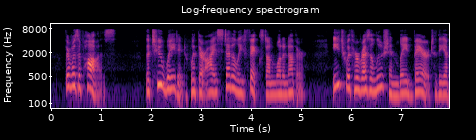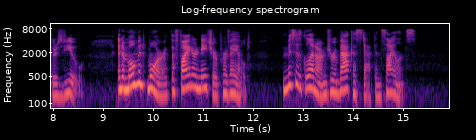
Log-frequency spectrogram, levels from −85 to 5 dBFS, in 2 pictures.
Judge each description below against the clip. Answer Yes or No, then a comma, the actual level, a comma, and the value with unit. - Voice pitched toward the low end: No, high, 195 Hz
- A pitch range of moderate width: No, wide, 6.2 semitones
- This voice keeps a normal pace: Yes, average, 155 wpm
